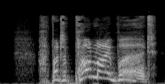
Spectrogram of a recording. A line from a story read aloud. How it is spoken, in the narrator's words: cried Ganya, suddenly exploding and raising his voice immoderately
